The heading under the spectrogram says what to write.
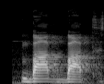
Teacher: তা এর উপরে জজম হলে শেষের দিকে একটু বাতাস হবে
